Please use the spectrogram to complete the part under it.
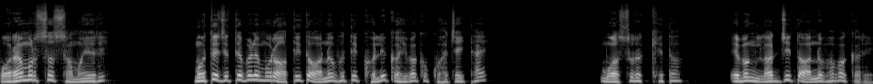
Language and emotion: Odia, fearful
